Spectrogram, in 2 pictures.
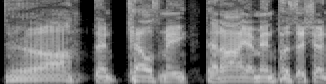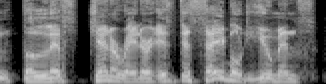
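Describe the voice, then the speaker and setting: A male actor voicing a huge, earnest, literal-minded shark-man warrior in a video game, with a deep, gravelly voice and formal, stilted phrasing. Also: measured pace, pushed and bright, no room sound, clean studio sound. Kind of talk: video game character voice lines.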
